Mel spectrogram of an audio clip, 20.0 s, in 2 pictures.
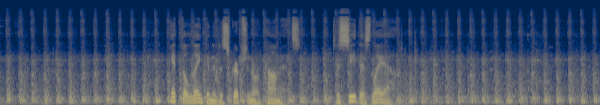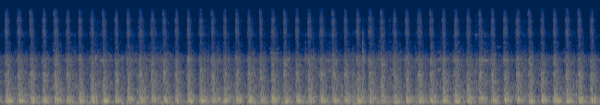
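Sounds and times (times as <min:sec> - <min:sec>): train wheels clickety-clack: 0:00.0 - 0:20.0
low hum: 0:02.8 - 0:06.9.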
